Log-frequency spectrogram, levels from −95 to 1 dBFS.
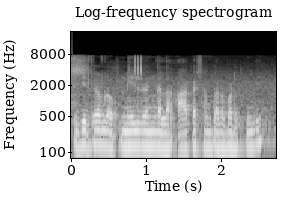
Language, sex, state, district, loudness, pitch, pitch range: Telugu, male, Telangana, Mahabubabad, -14 LUFS, 125 Hz, 120-130 Hz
